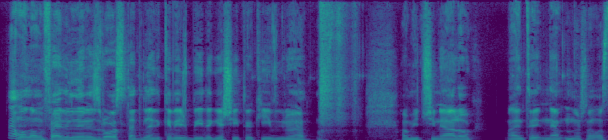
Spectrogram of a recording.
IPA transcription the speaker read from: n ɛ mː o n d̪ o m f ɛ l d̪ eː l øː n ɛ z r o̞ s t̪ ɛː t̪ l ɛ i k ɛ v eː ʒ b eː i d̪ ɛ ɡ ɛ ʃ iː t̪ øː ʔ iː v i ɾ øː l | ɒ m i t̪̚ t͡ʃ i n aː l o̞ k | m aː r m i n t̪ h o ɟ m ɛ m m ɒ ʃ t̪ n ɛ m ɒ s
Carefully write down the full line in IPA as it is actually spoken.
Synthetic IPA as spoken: n ɛ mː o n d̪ o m f ɛ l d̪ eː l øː n ɛ z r o̞ s t̪ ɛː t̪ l ɛ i k ɛ v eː ʒ b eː i d̪ ɛ ɡ ɛ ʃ iː t̪ øː k iː v y ɾ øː l | ɒ m i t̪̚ t͡ʃ i n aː l o̞ k | m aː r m i n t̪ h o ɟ n ɛ m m o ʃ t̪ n ɛ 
